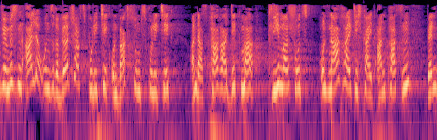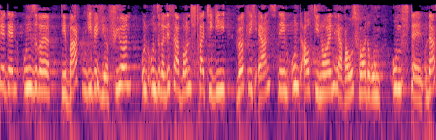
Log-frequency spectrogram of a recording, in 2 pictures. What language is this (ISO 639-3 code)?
deu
